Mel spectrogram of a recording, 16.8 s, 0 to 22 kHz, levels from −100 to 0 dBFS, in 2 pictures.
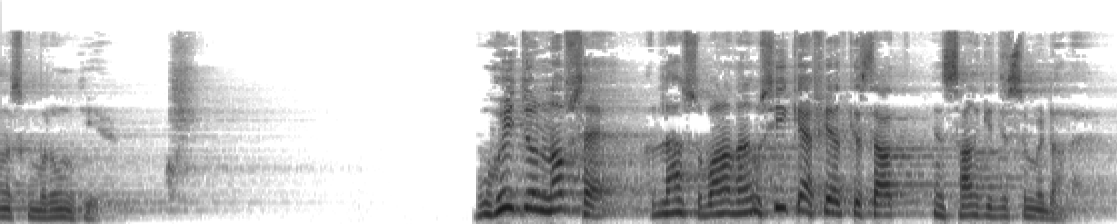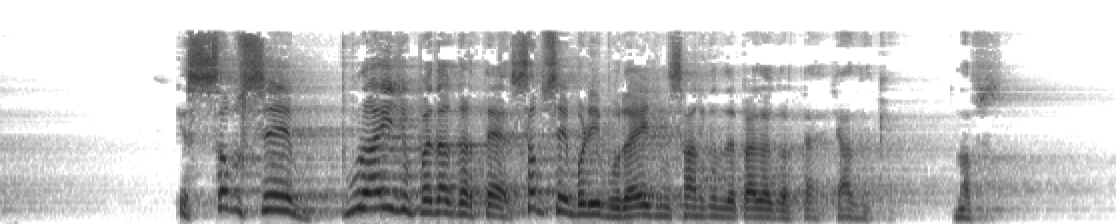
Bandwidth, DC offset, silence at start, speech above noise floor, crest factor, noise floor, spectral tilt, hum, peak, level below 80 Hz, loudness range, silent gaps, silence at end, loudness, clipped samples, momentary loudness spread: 12.5 kHz; under 0.1%; 0 s; over 71 dB; 18 dB; under -90 dBFS; -3 dB/octave; none; -2 dBFS; -68 dBFS; 8 LU; none; 0.9 s; -18 LUFS; under 0.1%; 17 LU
